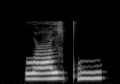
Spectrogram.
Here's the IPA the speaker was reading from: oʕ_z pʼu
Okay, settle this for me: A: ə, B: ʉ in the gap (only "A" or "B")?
A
